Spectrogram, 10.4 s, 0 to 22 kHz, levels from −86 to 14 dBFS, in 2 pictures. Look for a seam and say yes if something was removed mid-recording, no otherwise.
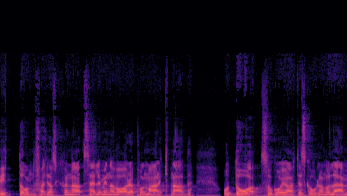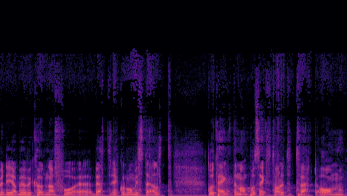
yes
